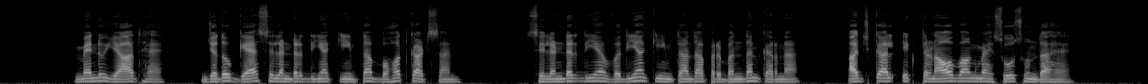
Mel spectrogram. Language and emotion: Punjabi, sad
